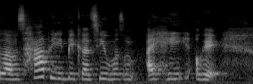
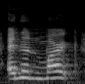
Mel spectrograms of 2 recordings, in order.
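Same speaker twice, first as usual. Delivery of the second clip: ordinary delivery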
